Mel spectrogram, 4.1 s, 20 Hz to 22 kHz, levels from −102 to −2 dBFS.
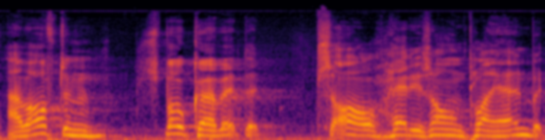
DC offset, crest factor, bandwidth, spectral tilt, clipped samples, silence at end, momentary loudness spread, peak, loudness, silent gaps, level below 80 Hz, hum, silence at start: under 0.1%; 16 dB; 15.5 kHz; -6 dB/octave; under 0.1%; 0 s; 11 LU; -12 dBFS; -27 LUFS; none; -46 dBFS; none; 0 s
